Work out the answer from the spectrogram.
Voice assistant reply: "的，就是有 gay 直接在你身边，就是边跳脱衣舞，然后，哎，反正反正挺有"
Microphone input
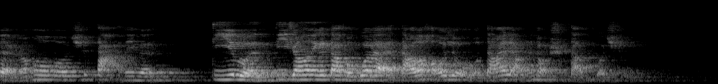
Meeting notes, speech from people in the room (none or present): present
